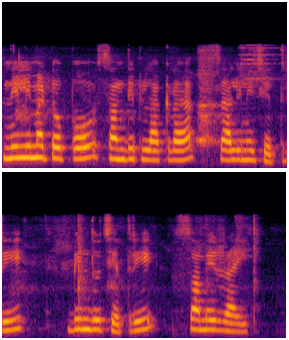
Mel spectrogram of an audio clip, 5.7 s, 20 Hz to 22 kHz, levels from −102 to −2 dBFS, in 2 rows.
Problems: none marked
